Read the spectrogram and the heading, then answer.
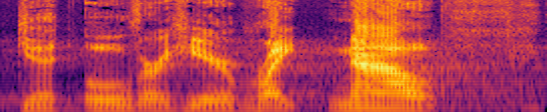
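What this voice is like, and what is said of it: Stern authoritative commanding voice. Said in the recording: “put on my best authoritative voice”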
